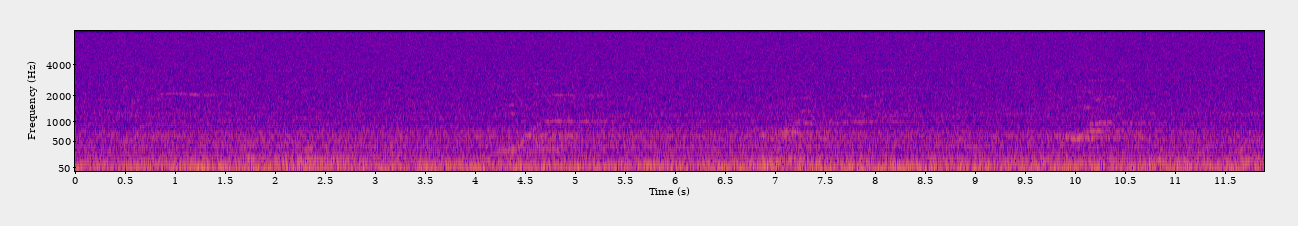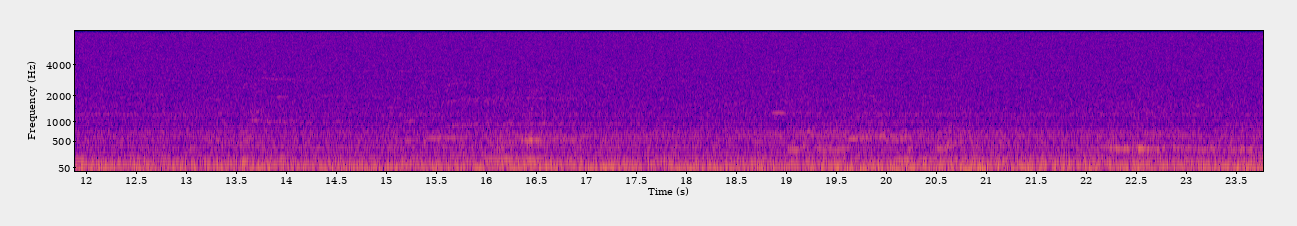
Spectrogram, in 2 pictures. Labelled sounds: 0.8	1.2	humpback whale, 2.0 to 2.2 kHz
4.7	5.0	humpback whale, 0.96 to 2.2 kHz
10.1	10.4	humpback whale, 0.86 to 1.0 kHz
15.6	16.0	humpback whale, 1.6 to 1.9 kHz

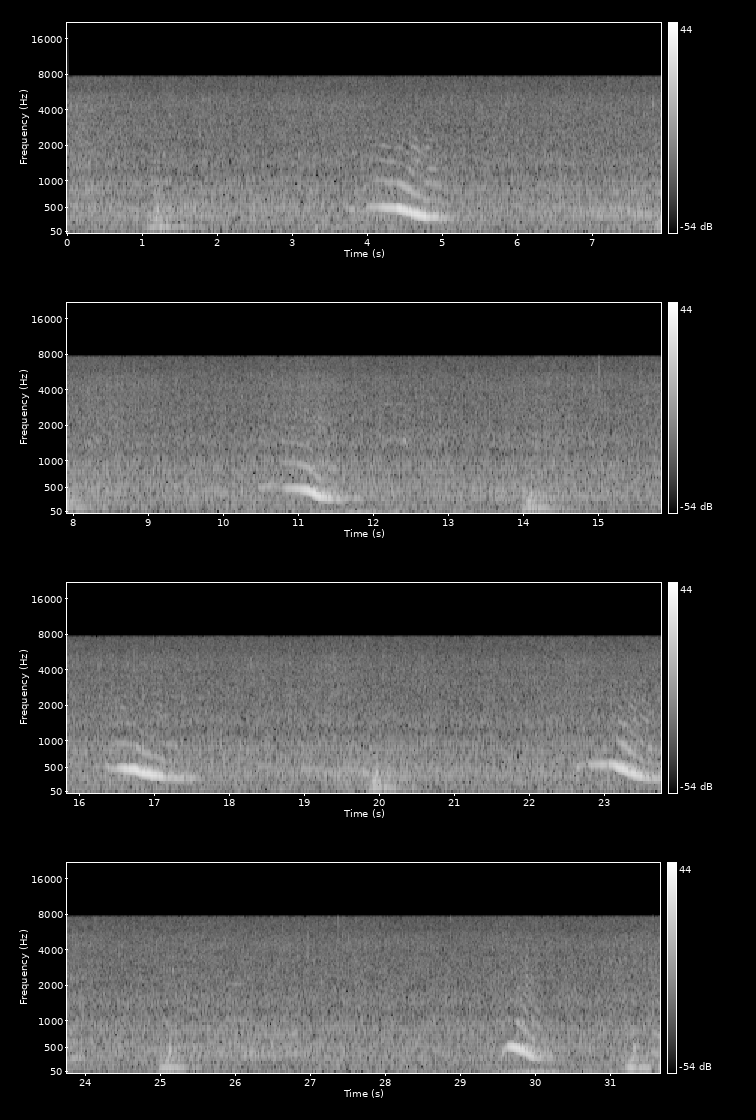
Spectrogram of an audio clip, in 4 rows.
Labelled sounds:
4.0	4.9	humpback whale, 0.78 to 2.1 kHz
10.8	11.3	humpback whale, 0.78 to 1.0 kHz
12.2	12.5	humpback whale, 1.3 to 1.6 kHz
16.5	17.0	humpback whale, 0.78 to 1.0 kHz
23.1	23.4	humpback whale, 0.78 to 1.1 kHz
25.9	26.1	humpback whale, 2.0 to 2.1 kHz
29.7	29.9	humpback whale, 0.78 to 1.0 kHz

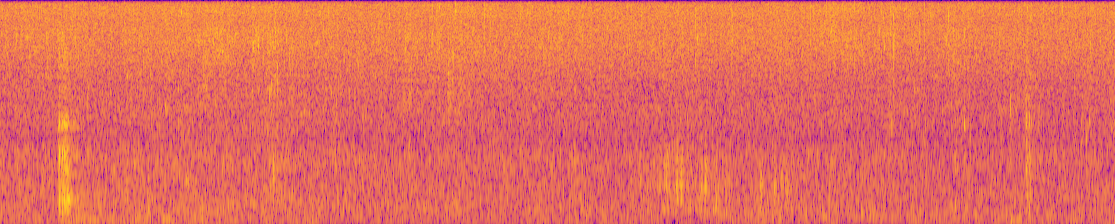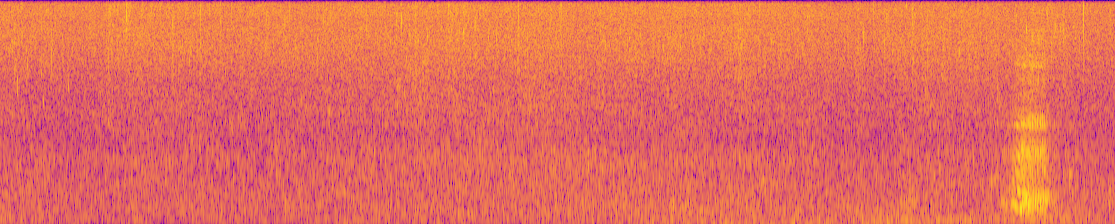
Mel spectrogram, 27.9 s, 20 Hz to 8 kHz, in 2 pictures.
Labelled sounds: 26.5	27.0	croaking sound likely from a nearby submerged object, 1.3 to 1.7 kHz

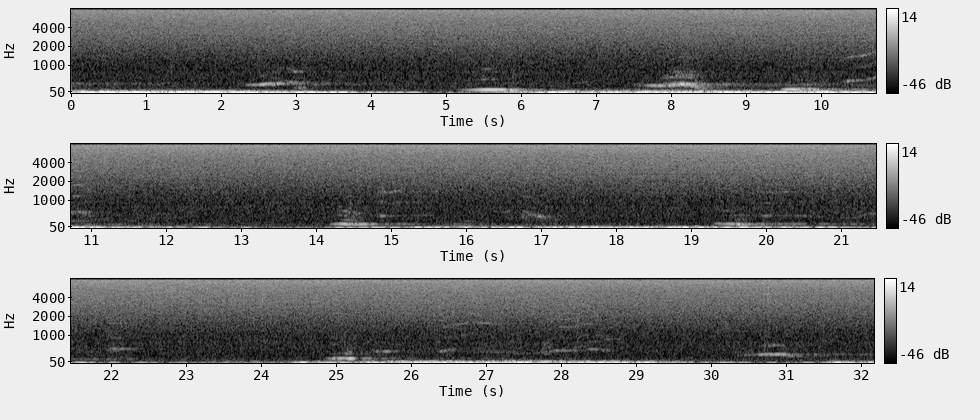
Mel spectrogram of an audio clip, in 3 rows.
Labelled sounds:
2.9	3.1	humpback whale, 0.80 to 0.93 kHz
10.3	10.8	humpback whale, 1.2 to 1.7 kHz
26.8	27.1	humpback whale, 1.5 to 1.7 kHz

